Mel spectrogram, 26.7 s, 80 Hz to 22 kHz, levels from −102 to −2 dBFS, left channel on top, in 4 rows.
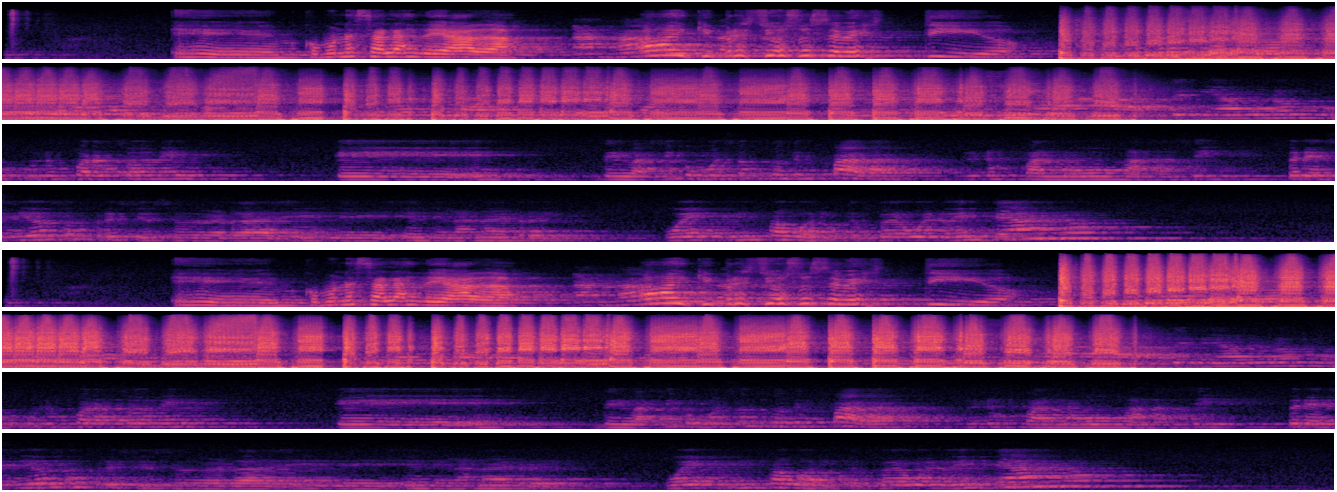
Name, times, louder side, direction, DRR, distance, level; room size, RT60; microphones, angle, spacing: voice 1, 0.8-2.6 3.2-5.1 5.8-6.4 11.7-12.0, left 1 dB, 10° left, 8 dB, 1.4 m, -40 dB
voice 2, 2.8-4.4 5.5-7.9 8.3-10.1 10.8-14.3 15.0-15.8 16.3-17.8 18.1-19.5 19.8-22.8 23.3-25.5, left 1 dB, 35° left, -1 dB, 5.8 m, -50 dB
sound 1, 5.3-12.3, right 5 dB, 40° right, 0.6 m, -31 dB
28.0 x 21.5 x 5.2 m, 1.2 s
head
